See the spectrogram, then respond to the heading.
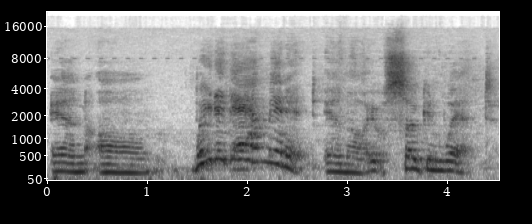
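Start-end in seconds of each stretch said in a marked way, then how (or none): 1.5-2.7 high-pitched retold holler; imitating a yell, voice jumping way up; calling out. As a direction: call it out high and sudden to stop someone.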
